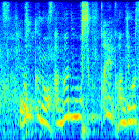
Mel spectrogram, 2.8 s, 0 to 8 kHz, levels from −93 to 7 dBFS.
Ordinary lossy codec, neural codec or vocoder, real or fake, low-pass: none; codec, 16 kHz, 0.8 kbps, ZipCodec; fake; none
